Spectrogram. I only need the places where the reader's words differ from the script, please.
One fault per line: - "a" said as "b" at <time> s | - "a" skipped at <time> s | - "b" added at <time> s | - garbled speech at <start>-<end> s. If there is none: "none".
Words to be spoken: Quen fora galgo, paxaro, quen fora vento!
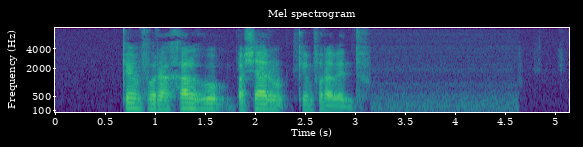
none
